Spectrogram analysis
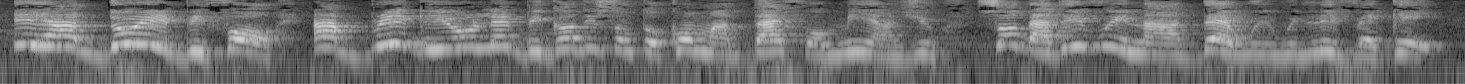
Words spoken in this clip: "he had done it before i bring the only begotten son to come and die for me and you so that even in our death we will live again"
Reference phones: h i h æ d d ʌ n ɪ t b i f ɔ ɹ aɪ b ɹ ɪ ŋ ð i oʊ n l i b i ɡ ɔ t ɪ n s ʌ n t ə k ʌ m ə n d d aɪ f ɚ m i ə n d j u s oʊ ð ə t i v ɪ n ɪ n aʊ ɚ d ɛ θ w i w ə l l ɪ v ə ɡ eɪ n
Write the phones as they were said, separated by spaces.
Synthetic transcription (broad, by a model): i h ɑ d d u ɪ t b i f ɔ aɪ b ɹ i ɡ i oʊ n l i b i ɡ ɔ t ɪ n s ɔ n t ə k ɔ m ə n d d aɪ f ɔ m i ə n j u s oʊ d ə t i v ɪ ɪ n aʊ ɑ d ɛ w i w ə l l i v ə ɡ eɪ n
